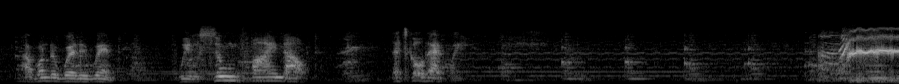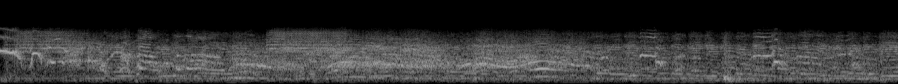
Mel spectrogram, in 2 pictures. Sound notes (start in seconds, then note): 4.6 soft ominous music; 8.2 suspenseful music; 8.3 Bo Peep screams; 9.4 bogeymen growling; 13.3 suspenseful music; 14.9 Bo Peep yelps; 14.9 suspenseful music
